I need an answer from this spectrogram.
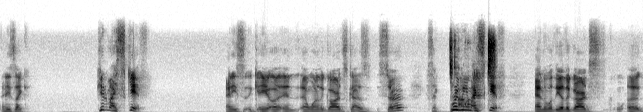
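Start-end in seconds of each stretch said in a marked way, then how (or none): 1.5-2.2 high-pitched command, falling at the end; urgent order. Acted. Lord orders his guards into action, urgent. 5.7-6.1 higher, hesitant query; questioning guard. Acted. Guard unsure of the lord's order, questioning. 6.7-7.6 high, loud shouted order; insistent command. Acted. Lord repeats his order to a guard, insistent shout.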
